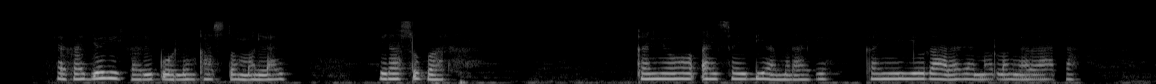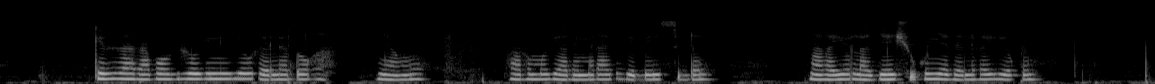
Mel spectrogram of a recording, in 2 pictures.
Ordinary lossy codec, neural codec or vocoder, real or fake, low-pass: none; none; real; none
